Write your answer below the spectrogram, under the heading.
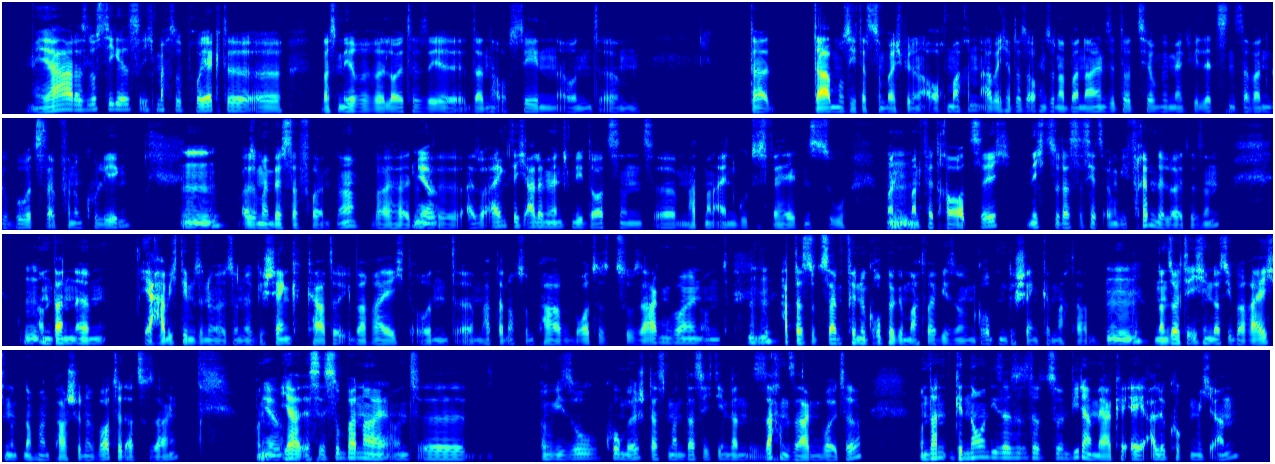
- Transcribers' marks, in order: none
- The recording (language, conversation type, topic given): German, advice, Wie kann ich in sozialen Situationen weniger nervös sein?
